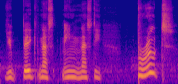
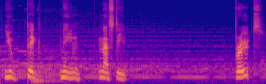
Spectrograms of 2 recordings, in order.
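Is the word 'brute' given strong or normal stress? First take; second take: strong; normal. First: The word brute gets strong stress. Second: The word brute gets normal stress.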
